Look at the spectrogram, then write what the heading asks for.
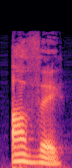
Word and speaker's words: avaient: And then you saw probably that we've got also here A-V-A-I-E-N-T, but then you pronounce it avait.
